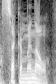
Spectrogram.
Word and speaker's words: Sacramento: Now, người bản xứ, người ở thành phố của mình nó không có cái bằng Sacramento. Họ đọc là Sacramento. Họ bỏ cái âm T ra luôn.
